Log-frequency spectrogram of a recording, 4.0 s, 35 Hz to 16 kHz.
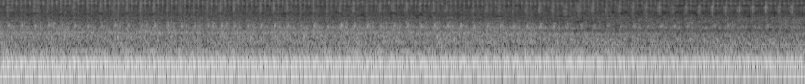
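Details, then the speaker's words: Yanmar 3TNV70 three-cylinder diesel in a Cat 300.9 excavator, after injector and glow plug replacement: an even idle with a low chug and no injector knock, a lot quieter, though it still smokes from an oil source not yet found. Normal idle. "Or at least it's a lot quieter."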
